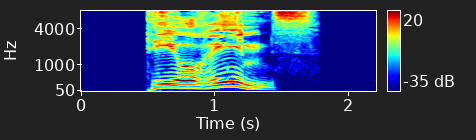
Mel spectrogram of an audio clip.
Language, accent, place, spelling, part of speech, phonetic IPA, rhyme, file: German, Germany, Berlin, Theorems, noun, [ˌteoˈʁeːms], -eːms, De-Theorems.ogg
- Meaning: genitive singular of Theorem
